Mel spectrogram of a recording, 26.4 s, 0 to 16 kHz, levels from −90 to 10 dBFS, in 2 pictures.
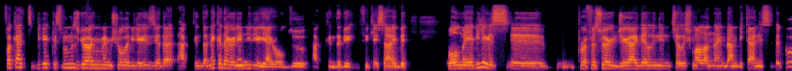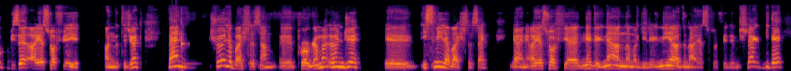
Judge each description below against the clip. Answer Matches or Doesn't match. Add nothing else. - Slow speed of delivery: Doesn't match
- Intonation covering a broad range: Matches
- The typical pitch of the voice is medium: Matches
